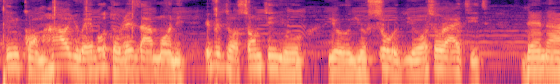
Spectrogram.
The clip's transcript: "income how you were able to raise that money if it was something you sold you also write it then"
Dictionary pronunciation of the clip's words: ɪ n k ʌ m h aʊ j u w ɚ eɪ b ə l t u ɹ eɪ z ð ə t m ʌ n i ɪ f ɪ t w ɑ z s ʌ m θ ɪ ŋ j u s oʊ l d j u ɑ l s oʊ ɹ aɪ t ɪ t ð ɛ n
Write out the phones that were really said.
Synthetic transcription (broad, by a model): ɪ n k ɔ m h aʊ j u w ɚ eɪ b ə l t u ɹ eɪ z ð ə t m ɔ n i ɪ f ɪ t w ɑ z s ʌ m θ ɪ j j u s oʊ d j u ɑ l s oʊ ɹ aɪ t ɪ t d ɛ n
